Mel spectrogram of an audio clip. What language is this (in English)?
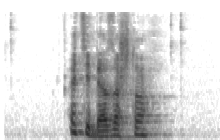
Russian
